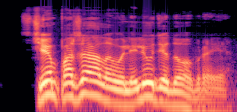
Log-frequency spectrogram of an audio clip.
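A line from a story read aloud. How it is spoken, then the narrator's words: Loud address to crowd. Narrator (Russian): громко обратился к народу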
